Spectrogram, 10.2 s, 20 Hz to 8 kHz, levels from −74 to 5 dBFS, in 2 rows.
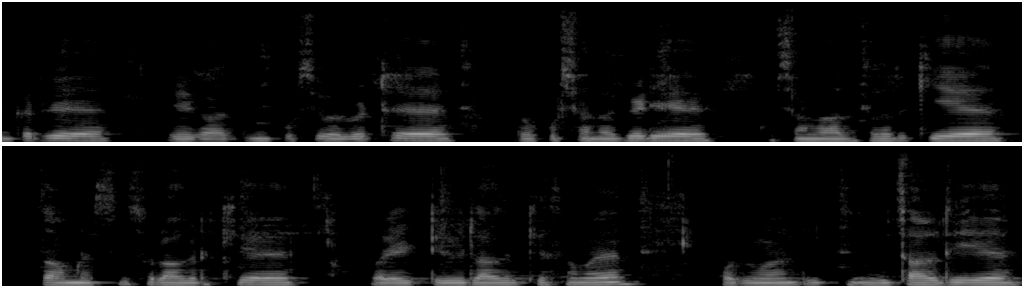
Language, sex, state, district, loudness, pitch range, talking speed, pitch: Rajasthani, male, Rajasthan, Nagaur, -36 LUFS, 115-125 Hz, 205 wpm, 120 Hz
